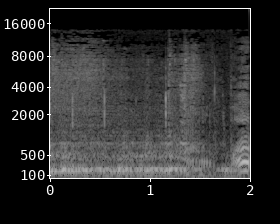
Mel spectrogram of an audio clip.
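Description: A steady low hum with a few faint clicks, then a man's voice exclaiming loudly near the end.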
